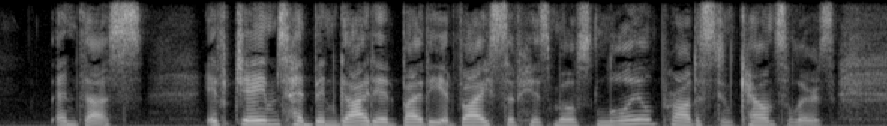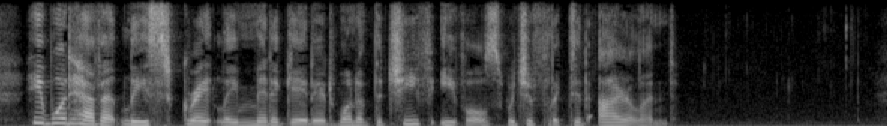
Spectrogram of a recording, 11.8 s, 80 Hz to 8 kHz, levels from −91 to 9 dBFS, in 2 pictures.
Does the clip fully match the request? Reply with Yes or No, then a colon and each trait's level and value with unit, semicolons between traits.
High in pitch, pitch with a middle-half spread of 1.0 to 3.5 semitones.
Yes: high, 195 Hz; average, 2.9 semitones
